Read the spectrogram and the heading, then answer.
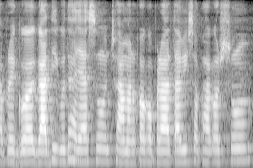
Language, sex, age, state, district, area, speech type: Odia, female, 45-60, Odisha, Balangir, urban, spontaneous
